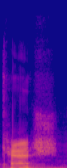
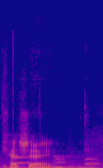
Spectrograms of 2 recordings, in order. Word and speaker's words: cache: Merriam-Webster says a cache is a group of things that are hidden and pronounced like cache. Cachet can mean prestige, medicine to be swallowed, or an official seal, and is pronounced cachet.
